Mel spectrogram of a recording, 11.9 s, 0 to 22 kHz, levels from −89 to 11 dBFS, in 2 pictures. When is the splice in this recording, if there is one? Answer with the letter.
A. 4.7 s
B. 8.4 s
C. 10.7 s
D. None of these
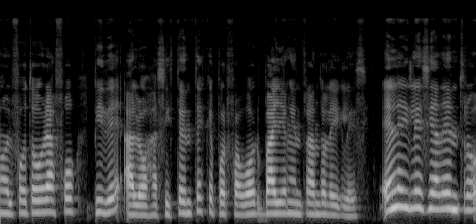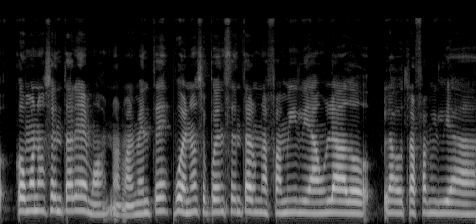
D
